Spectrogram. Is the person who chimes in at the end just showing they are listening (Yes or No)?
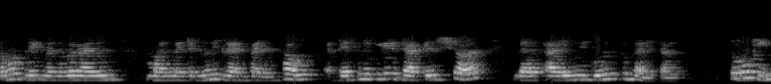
Yes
